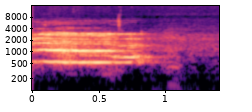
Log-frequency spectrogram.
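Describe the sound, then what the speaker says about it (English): A dog howls in a single drawn-out, wavering tone on a Cambodian street during Khmer New Year festivities, close and fairly loud, fading out after about a second. "barking dogs"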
